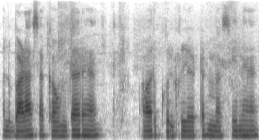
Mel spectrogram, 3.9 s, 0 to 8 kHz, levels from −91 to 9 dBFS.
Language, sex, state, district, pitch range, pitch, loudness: Hindi, male, Jharkhand, Garhwa, 100-110 Hz, 105 Hz, -22 LUFS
